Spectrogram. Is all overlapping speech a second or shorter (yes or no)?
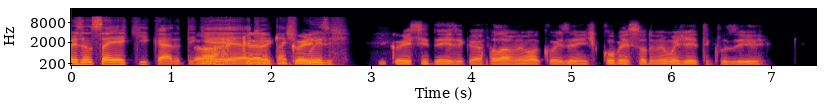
no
